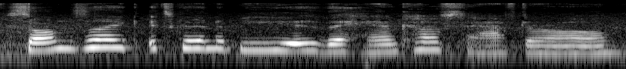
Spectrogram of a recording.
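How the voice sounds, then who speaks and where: Woman acting a slow-drawling, snarky jailed killer. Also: fairly high pitch. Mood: teasing, coy. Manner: sarcastic, drawling, teasing, with pointed pauses. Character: snarky, taunting imprisoned serial killer, cocky and sardonic. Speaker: voice actor in an audio roleplay. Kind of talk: audio roleplay acting, addressing an unheard listener. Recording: steady clear background hiss or hum.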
